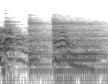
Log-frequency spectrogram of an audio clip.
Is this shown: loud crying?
no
